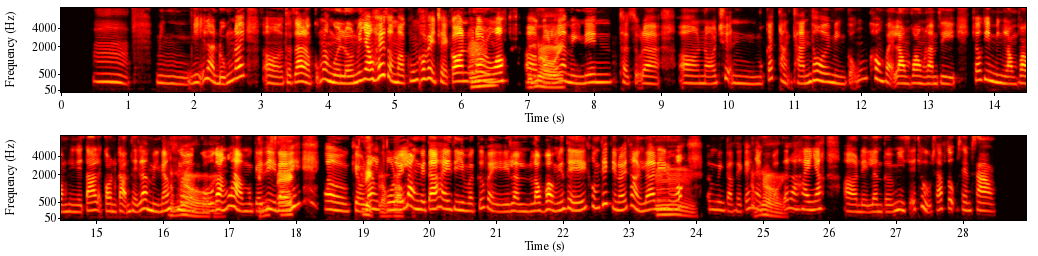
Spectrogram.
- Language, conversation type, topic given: Vietnamese, advice, Làm sao để từ chối lời mời mà không làm mất lòng người khác?
- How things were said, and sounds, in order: other background noise; tapping; laughing while speaking: "a"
